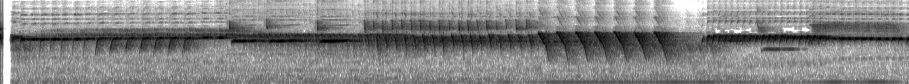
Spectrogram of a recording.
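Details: ['Mating-stimulation song of a canary. Continuous rolling trills shift between pitches, with a pure sustained whistle and a series of steep descending swoops. A faint low hum runs underneath.']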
